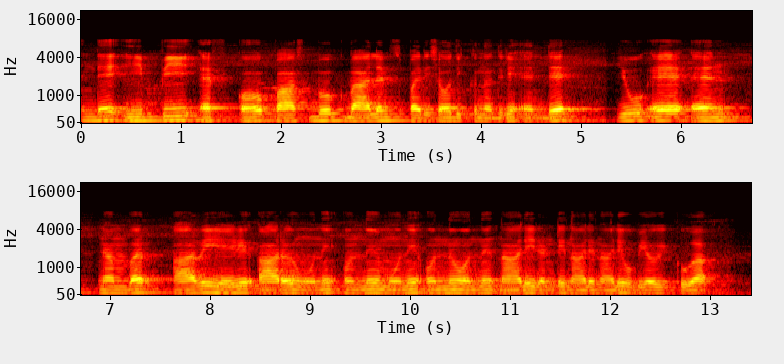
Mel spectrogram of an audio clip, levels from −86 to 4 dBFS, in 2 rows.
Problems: low volume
